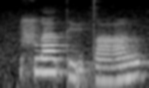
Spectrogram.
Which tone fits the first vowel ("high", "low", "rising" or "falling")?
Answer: high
